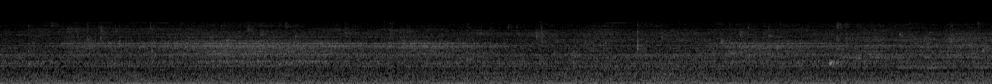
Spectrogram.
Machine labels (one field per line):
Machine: pump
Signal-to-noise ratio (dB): 0 dB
